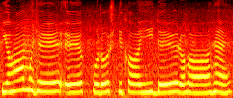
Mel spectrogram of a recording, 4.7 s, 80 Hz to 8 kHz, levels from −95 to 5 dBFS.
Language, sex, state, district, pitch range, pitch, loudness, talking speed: Hindi, female, Madhya Pradesh, Katni, 255-280 Hz, 270 Hz, -10 LUFS, 105 wpm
